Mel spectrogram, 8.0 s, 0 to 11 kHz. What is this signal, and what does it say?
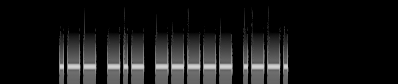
Morse code, heard as a keyed tone, about 15 wpm, 700 Hz. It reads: WK0P
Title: Call Signs Repeated 2x - 15wpm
